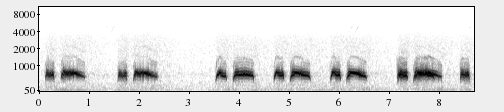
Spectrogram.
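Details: Spotted dove in the wild forests of Gia Lai in Vietnam's Central Highlands, heard during trapping: six husky paired coos, short then long and falling, with a pause of about a second midway, no other sounds.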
